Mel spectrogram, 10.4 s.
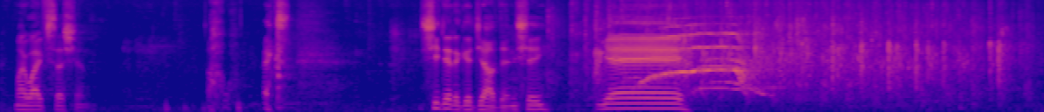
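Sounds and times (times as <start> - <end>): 
speech: 0.2 - 1.0, 2.1 - 2.9, 4.2 - 7.0
audience applause: 5.7 - 10.4
high-pitched whoop: 6.4 - 7.8.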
